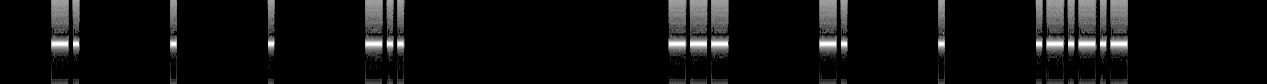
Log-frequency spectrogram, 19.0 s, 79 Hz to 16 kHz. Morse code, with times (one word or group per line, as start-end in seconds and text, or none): 0.8-6.0 NEED
10.0-16.9 ONE.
